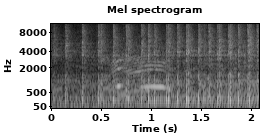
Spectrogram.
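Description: Portable fire pump's engine running with a fast, even firing beat, just started and getting louder, with men shouting over it.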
